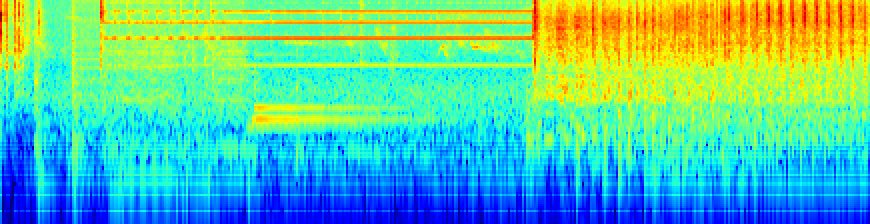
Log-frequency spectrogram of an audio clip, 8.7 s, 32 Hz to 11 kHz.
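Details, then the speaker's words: 2013 BMW F31 318d diesel, bought with a knock, started briefly with the crank pulley refitted but no oil seal: rough idle with a hard, uneven knock every few strokes, oil squirting out. Cause not yet confirmed. "right it runs but uh it's still definitely knocking"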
